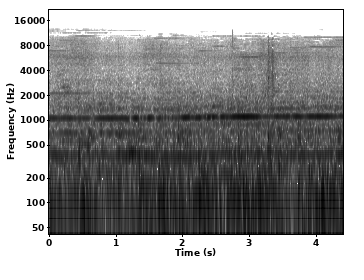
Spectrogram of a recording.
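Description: Experimental electronic drone: two steady held tones, one high and one lower, over a dense low rumble, with a few faint clicks.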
